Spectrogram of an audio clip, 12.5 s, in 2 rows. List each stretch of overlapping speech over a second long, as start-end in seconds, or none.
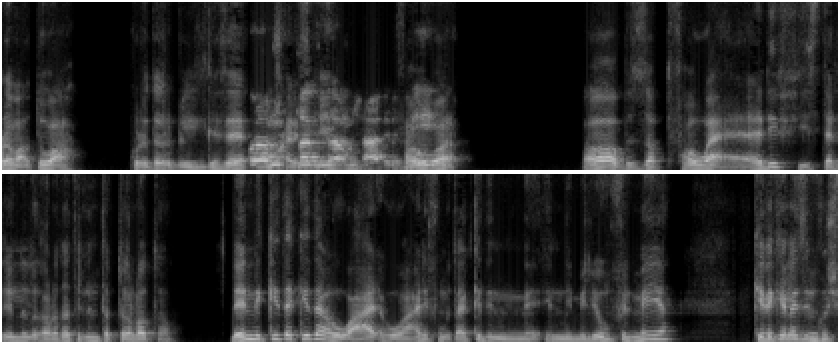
1.7-3.4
